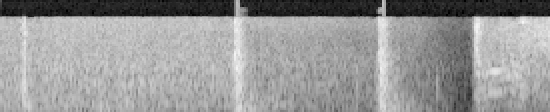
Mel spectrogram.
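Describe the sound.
Car sounds for a radio advertisement, a car just back from a collision repair shop after a bad crash: steady engine and road rumble broken by two sharp thumps, then a brief drop to silence before the rumble returns.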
